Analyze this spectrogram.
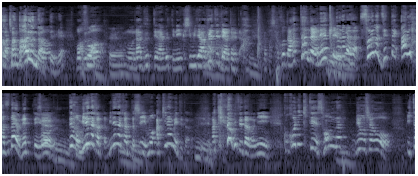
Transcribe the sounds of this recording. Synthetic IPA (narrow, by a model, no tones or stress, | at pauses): ɡat͡ɕãnt̪oaɾɯ̟̃nd̪aːejɯːne | bo̞kɯ̟omo̞ːnaɡɯ̟t̪ːe̞naɡɯ̟t̪ːenekɯ̟̥ɕimʲid̪eaɸɯ̟ɾe̞t̪e̞t̪ajo̞t̪o̞kait̪ːeajapːḁsoːɯ̟ko̞t̪o̞at̪ːãnd̪ajo̞ne̞t̪ːeemod̪akaɾasaso̞ɾe̞βaze̞t̪ːaiaɾɯ̟hazɨd̪ajo̞ne̞t̪ːe̞jɯd̪e̞mo̞mʲiɾe̞nakat̪ːamʲiɾe̞nakat̪ːaɕimoːʔakʲiɾame̞t̪e̞t̪anoakʲi̥ɾame̞t̪e̞t̪ano̞ɲ̟iko̞ko̞ɲ̟ikʲi̥t̪e̞sõ̞nːabʲjo̞ːɕao | it̪a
